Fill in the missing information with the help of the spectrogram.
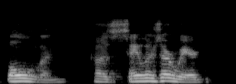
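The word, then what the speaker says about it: bowline: a bowan spelled b WL i n e pronounced Bolan because Sailors are weird it's used to form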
